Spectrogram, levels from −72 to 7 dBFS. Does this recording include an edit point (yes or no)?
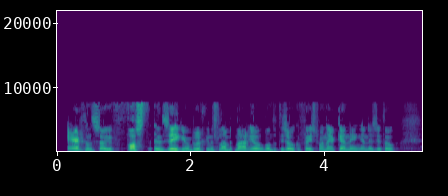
no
